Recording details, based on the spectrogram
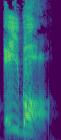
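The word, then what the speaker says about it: Ayball: I want you to check out a new game from your app store called A-Ball. And it's pronounced and it's spelled A-Y-B-A-L-L.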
